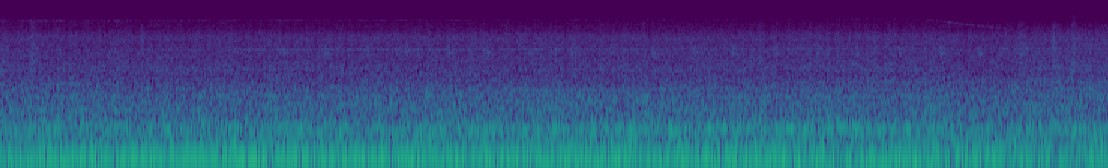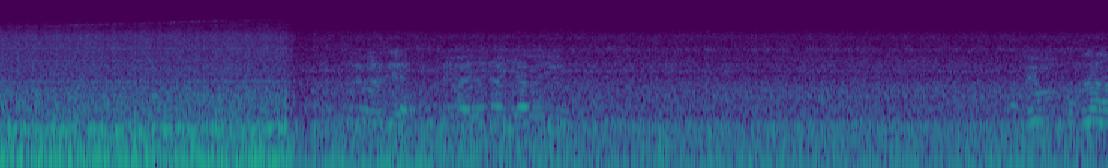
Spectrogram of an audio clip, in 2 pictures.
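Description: Bharat Benz sleeper coach driving, heard from the driver's cabin: a steady low engine and road hum. About two-thirds of the way through it drops abruptly to a quieter cabin sound with faint voices.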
